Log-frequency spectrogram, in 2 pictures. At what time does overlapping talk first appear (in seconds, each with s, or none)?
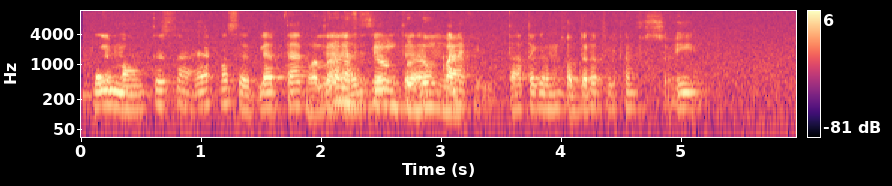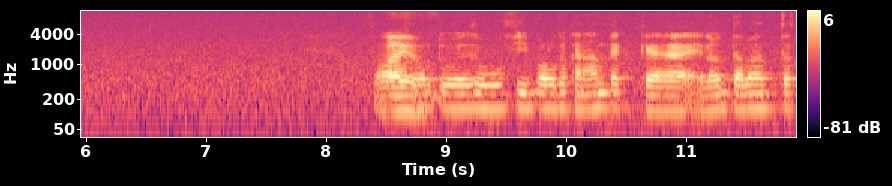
1.9 s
